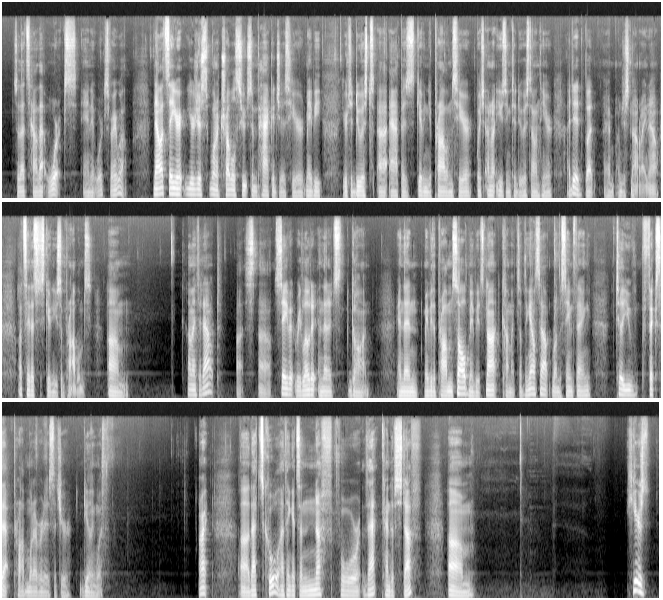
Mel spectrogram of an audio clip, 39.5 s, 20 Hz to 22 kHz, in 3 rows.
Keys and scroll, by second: 6.7 shift+o, 7.9 d, 8.8 i, 24.2 x, 30.8 Escape.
